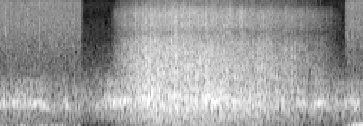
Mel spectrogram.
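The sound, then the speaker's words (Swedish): Åsa's car rolls slowly onto a gravel yard, its tires making a steady, dense crunching rumble, continuous for a few seconds and swelling slightly at the end, with no voices. “Ljudet från Åsas bil som rullade in på grusplanen avbröt brödernas grubblande.”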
